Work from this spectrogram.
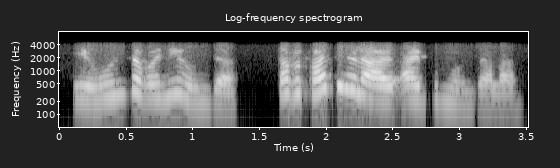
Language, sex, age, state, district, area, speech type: Nepali, female, 45-60, West Bengal, Darjeeling, rural, conversation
